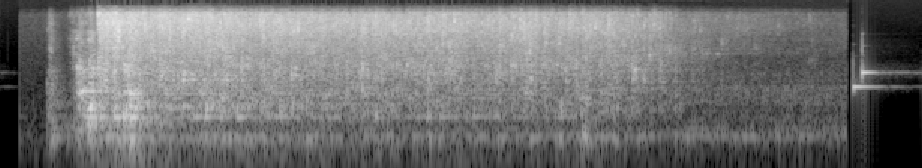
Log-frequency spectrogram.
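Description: A toilet flushes loudly and close by, a sustained rushing of water that slowly tapers off over several seconds, ending with a short clunk or tone. No one speaks.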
